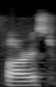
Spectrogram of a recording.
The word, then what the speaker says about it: Phorest: So if you're searching for Phorest on social media, YouTube, Google, whatever you're doing, it's Phorest with a PH so that you don't end up looking at photos of pine forest.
